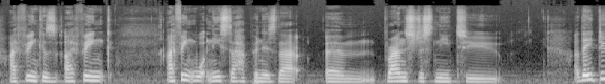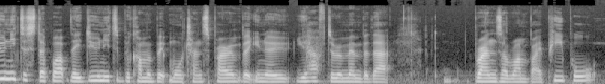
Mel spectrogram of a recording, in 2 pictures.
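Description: A woman of twenty-six, a podcast guest, talking through her views with frequent restarts and hesitations. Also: deep voice. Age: 20s. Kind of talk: panel discussion.

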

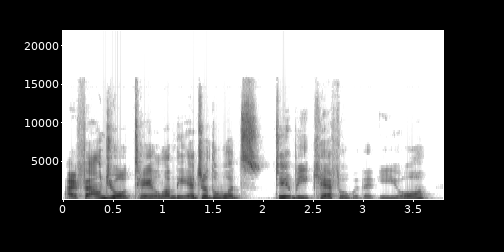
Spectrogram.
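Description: A man's voice: high-pitched, wildly swooping pitch, moderate pace, gravelly, dry recording, studio quality, pitched above the performer's own voice, heavily acted. A prim, well-spoken little boy, as a man puts him on, chides in a raised, proper voice. He sounds fussy and a little superior. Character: posh prim young boy.

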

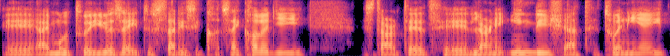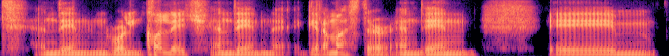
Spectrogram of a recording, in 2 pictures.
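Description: A man's voice: lowish voice, steady tone, normal speed, pushed and bright, no echo. A man in his forties from Colombia with a Colombian Spanish accent, a Spanish native speaker talking as a guest in an interview, hesitant, with many fillers and restarts. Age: 40s. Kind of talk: casual interview conversation.

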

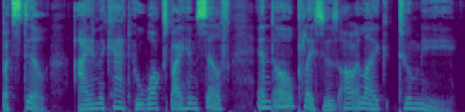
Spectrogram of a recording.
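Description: A man voicing a proud, independent cat in a storybook reading, in a measured, formal cadence. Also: mid-range voice, expressive, creaky, dark tone, voice pushed up. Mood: sly. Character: aloof male cat, sly and self-satisfied.

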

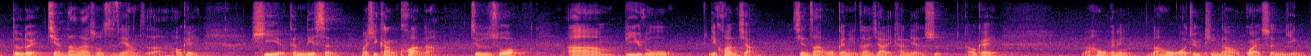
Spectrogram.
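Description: Low-voiced man teaching English. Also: a little mellow, a little hiss or hum. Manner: explains patiently, peppers speech with "OK". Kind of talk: podcast language lesson.

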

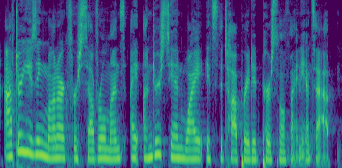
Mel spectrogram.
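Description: A woman reads an ad testimonial in a plain, mid-pitched voice. Her delivery is even and conversational, like a satisfied customer. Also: brisk. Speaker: ad testimonial speaker. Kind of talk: scripted testimonial read.

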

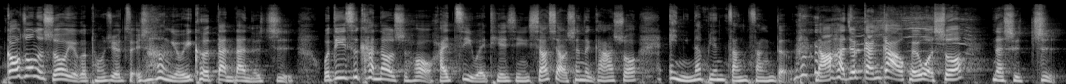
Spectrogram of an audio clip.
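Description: A woman's voice: mid-range voice, fast talker, hardly any pauses, breathy edge. A young woman with a Taiwanese Mandarin accent, co-hosting a casual chat podcast and acting out the lines she quotes. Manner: animated, acts out quoted lines. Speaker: podcast co-host. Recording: steady background noise.

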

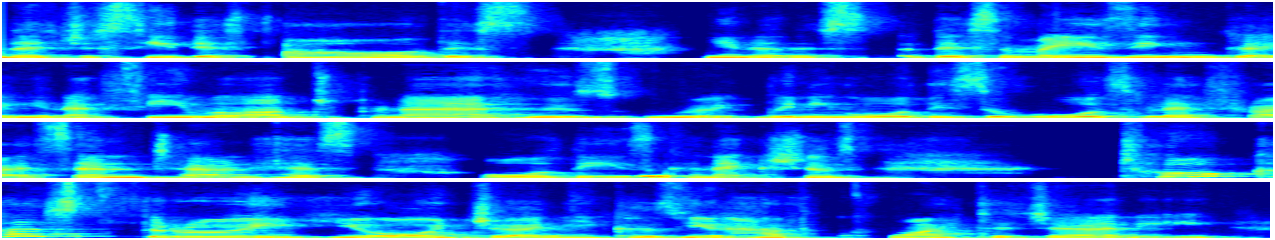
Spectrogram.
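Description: A woman's voice: medium pitch, moderate pace, a little mellow. A woman hosting a podcast interview, talking in an effusive, gushing way. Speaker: podcast host.

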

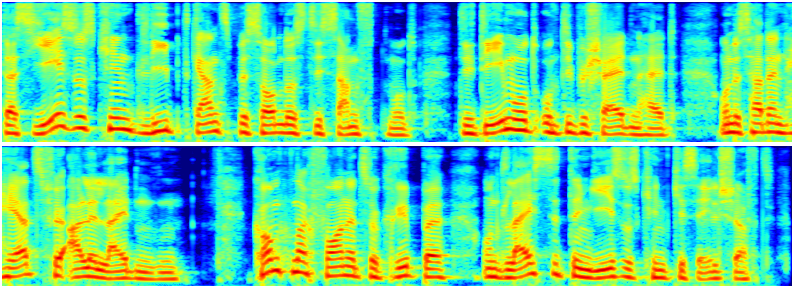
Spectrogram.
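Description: A gentle archangel , played by a man, speaks in a friendly, encouraging way, his pitch rising and falling in lively swings. It sounds like a warm figure in a children's storybook. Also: unhurried, natural voice. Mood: joyful. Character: kind, caring male archangel.

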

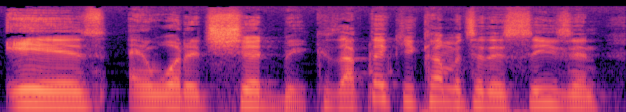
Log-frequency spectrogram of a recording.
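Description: A man's voice: a little high, fairly quick, no echo. Earnest American man breaking down football. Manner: earnest, explains in long runs. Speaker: podcast co-host, former player. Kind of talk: casual sports podcast chat.

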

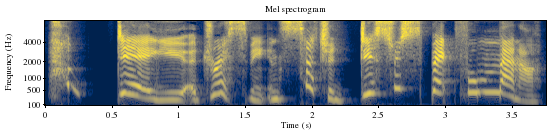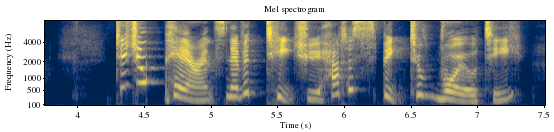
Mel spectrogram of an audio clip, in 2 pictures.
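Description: A woman's voice: fairly high pitch, animated, normal speed, pushed and bright. A woman voicing a haughty, scornful young princess in a storybook reading.

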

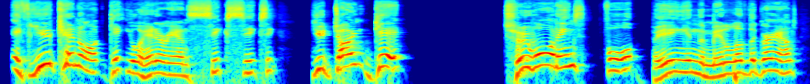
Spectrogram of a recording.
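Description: A woman's voice: fairly high pitch, darkish tone. A woman with an Australian accent co-hosting a casual sports podcast, ranting and swearing freely. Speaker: podcast co-host.

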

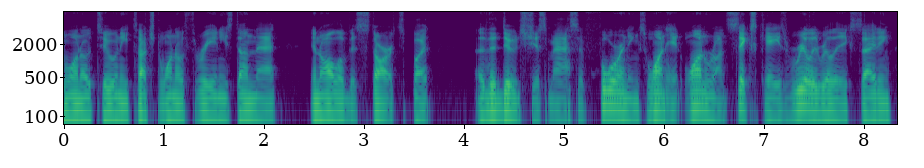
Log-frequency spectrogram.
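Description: A man with a fairly low voice co-hosts a casual sports podcast. He is chatty and relaxed as he runs through stats, and the sound is dry and close. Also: clean tone, no echo. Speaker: podcast co-host.

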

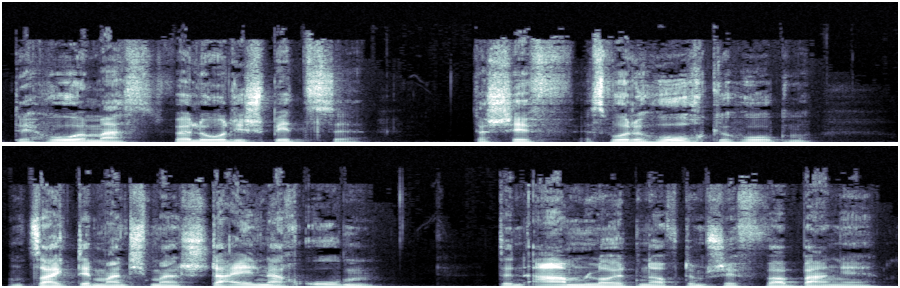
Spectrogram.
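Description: Man, storyteller, rhymed verse reading, steady rhythm, low warm voice.

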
